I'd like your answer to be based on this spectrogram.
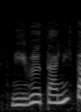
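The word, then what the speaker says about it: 二風谷: で 2 時間ほど、ラジオ講座を支えてくださっている関根健二さんが住んでいるアイヌの里、ビラトリ町二部谷にやってきました。豊かな自然と緑の森に囲まれ、猿川が流れる中、アイヌの伝統が色濃く残る地域です。二つの風の谷と書いて二部谷と読みます、はい。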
